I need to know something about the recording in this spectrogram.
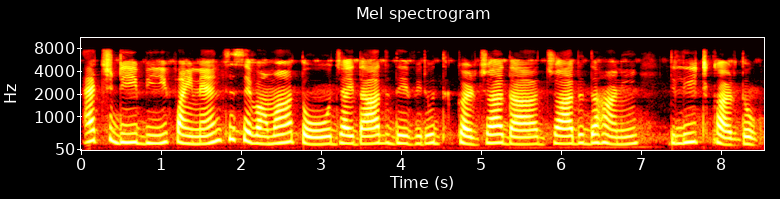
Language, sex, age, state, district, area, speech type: Punjabi, female, 18-30, Punjab, Gurdaspur, urban, read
